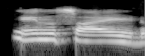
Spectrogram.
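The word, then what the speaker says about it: inside: से और आईडीई का उचन आइड करते हैं इनसाइड मतलब अंदर की तरफ ठीक है ना इनसाइड नेक्स्ट वर्ड देखिए एस एस का उच्चारण श करते हैं और यू को उ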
